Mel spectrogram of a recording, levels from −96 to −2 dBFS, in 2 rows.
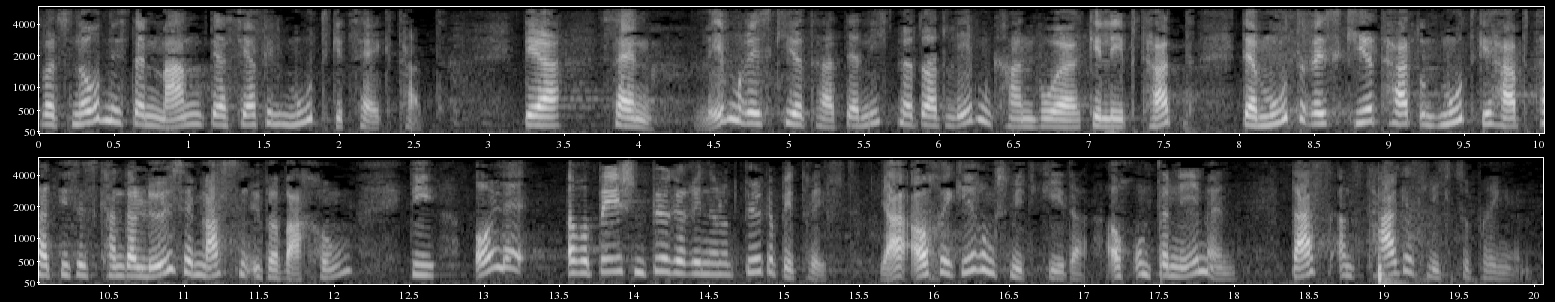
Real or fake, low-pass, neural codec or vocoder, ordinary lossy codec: real; 5.4 kHz; none; none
